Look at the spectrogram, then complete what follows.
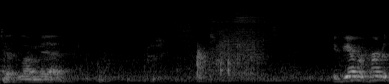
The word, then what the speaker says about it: Lamed: So you pronounce it Lamed.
